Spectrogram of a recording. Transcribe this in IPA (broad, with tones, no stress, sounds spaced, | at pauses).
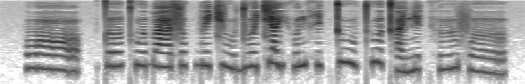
ʋ ɔː˧˩ | t̪ ɤː˧˥ kʰ u˧˥ ə̯ b aː˧ s o˧˥ k̚ b e˧˥ t͡ɕ uː˧˩ d u˧ ə̯ t͡ɕ a˥˨ j h u˧˥ n h i˧˥ k̚ t̪ uː˥˨ t̪ʰ u˥˨ ə̯ kʰ a˩ ɲ e˧˩ t̚ h ɯː˧˥ f ɤː˧˩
